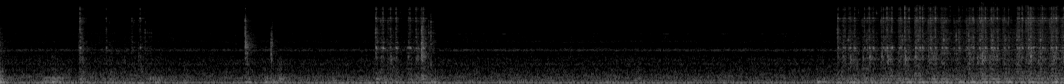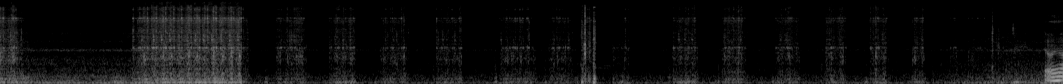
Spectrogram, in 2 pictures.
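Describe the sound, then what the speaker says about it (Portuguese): A sewing machine stitches down the middle of ric-rac trim on fabric for a lingerie pouch, running in stop-start bursts with a long steady whir, then rapid ticking pulses, fairly quiet and close. "vou vir com a máquina de costura e passar uma costura aqui no meio"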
